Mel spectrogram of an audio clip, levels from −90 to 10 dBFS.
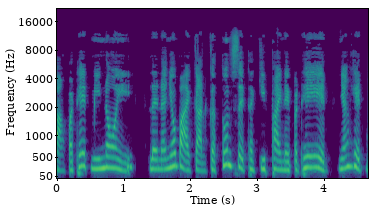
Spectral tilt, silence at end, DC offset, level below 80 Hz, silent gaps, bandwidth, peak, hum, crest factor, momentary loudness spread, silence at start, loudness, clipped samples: -4.5 dB/octave; 0.1 s; under 0.1%; -68 dBFS; 1.20-1.30 s; 13 kHz; -6 dBFS; none; 16 dB; 5 LU; 0 s; -23 LUFS; under 0.1%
